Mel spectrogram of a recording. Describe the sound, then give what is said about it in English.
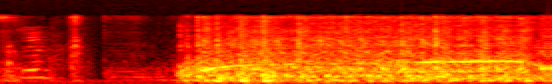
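A sewing machine starts up after a short pause and runs steadily, giving a continuous whirring, buzzing hum that holds its pitch to the end. “It's a lot easier with a sewing machine,”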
